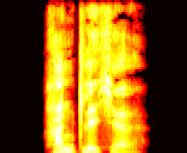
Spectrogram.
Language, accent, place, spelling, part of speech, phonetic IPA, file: German, Germany, Berlin, handliche, adjective, [ˈhantlɪçə], De-handliche.ogg
- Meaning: inflection of handlich: 1. strong/mixed nominative/accusative feminine singular 2. strong nominative/accusative plural 3. weak nominative all-gender singular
